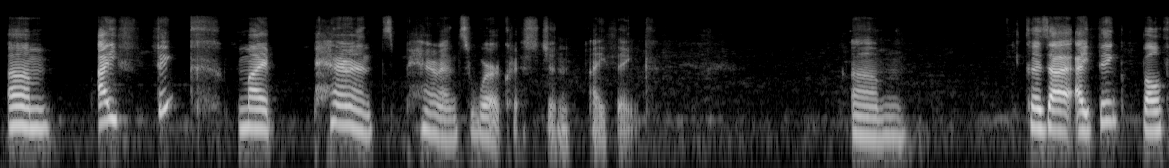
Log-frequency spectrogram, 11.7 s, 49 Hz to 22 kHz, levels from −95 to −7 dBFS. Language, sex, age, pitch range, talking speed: English, female, 20-39, 170-215 Hz, 80 wpm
